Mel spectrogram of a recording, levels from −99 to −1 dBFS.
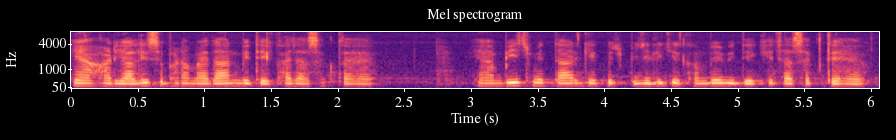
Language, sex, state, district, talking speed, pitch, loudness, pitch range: Hindi, male, Arunachal Pradesh, Lower Dibang Valley, 235 wpm, 140 Hz, -17 LUFS, 130-150 Hz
